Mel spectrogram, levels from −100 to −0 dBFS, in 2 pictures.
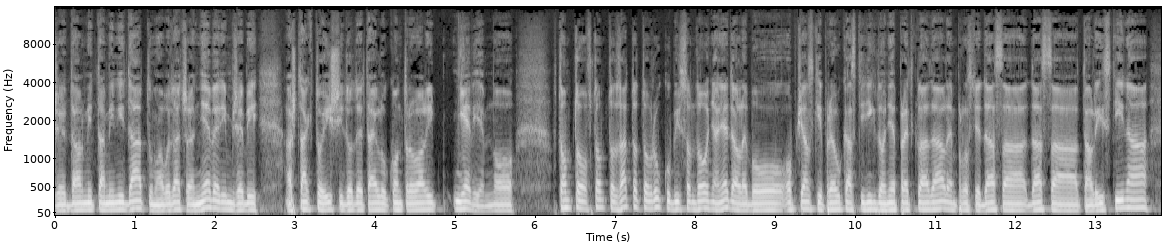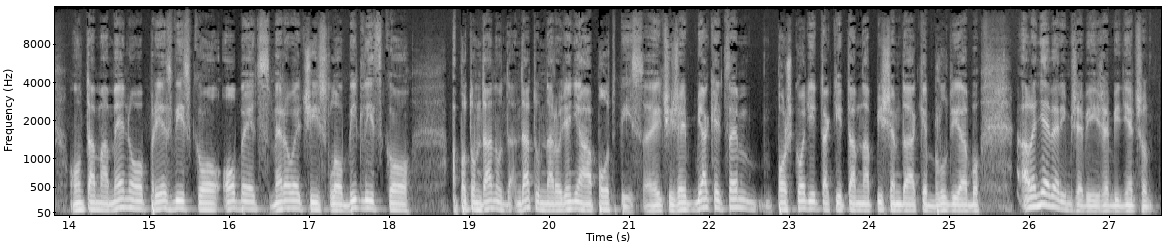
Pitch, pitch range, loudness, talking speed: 115 Hz, 105-125 Hz, -15 LUFS, 175 wpm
